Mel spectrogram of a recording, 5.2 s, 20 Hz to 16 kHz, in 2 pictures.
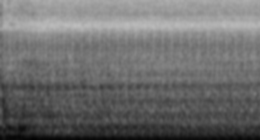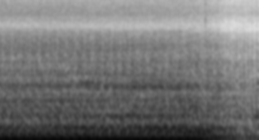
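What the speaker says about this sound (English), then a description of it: "this is the L4701 from Kubota" A Kubota L4701 tractor diesel engine idles steadily and loudly up close, a low rumbling drone with a faint knock, easing off slightly at the very end.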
